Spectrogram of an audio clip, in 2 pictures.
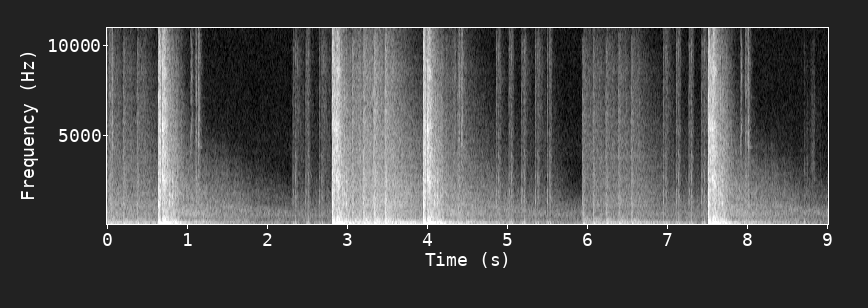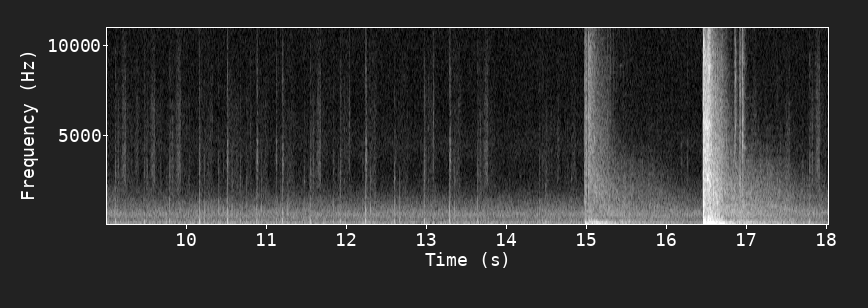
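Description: Gunshots crack loudly and echo.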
